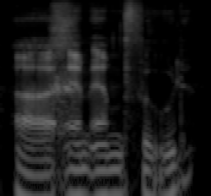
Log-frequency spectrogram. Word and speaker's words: MM..FOOD: So this record, Food, MM Food, if you want to pronounce it that way, is it came out the same year as Mad Villainy.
